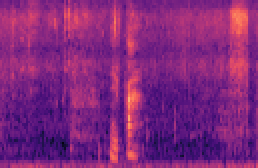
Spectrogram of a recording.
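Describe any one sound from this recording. A young woman speaks briefly close to a microphone.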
